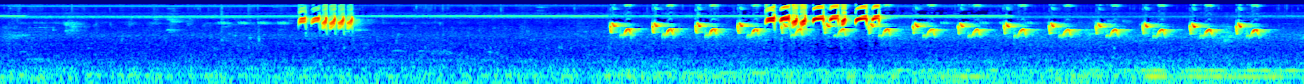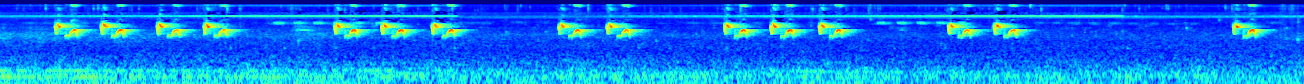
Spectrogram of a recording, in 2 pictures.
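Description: Female black-winged flycatcher-shrike (jingjing batu) calling: runs of short, sharp, downward-slurred notes, several in quick succession, separated by brief pauses, with a louder, harsher burst about ten seconds in. This is the bright, persistent female call that keepers use to draw in males.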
